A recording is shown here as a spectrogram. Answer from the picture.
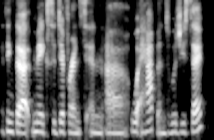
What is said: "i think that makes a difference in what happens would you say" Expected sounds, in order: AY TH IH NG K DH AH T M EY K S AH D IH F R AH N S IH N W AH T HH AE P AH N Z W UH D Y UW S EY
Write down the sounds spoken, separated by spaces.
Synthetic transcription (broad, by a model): AY TH IH NG K DH AH T M EY K S AH D IH F R AH N S IH N W AH T HH AE P AH N Z W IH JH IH S EY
